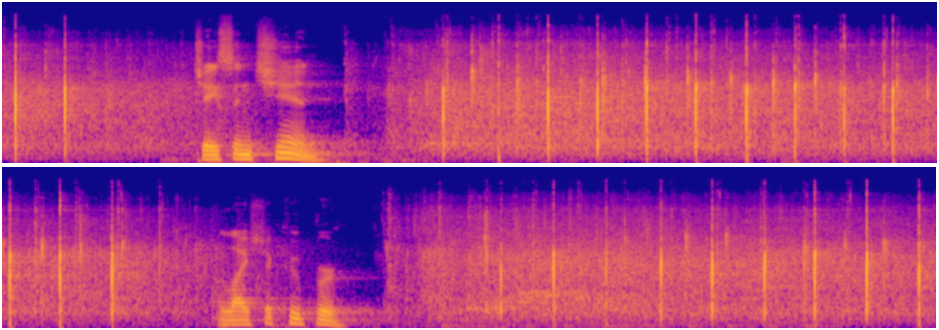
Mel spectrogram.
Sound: applause

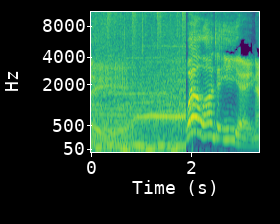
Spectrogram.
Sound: audience applauding

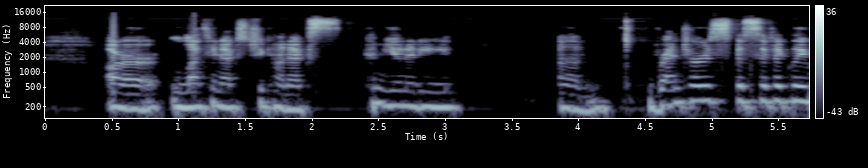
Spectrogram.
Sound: clicks tongue

